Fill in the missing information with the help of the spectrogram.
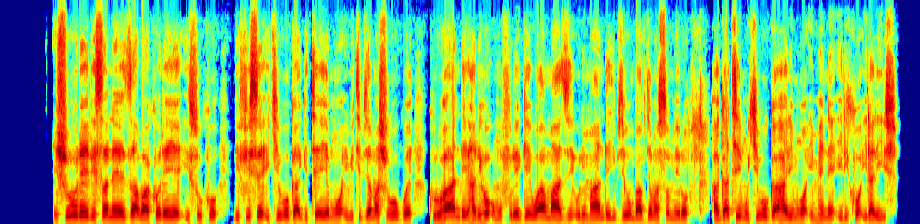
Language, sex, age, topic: Rundi, male, 25-35, education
